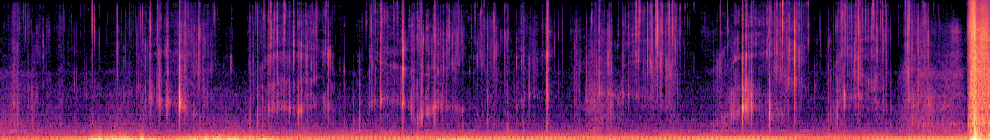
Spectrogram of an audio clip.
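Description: A person chewing a paper sticker right up at a condenser microphone: wet, irregular crunching and crinkling mouth noises, with one sharp, loud click near the end.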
